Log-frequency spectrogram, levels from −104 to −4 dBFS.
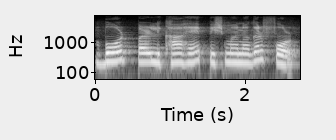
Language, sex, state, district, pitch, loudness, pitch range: Hindi, female, Arunachal Pradesh, Lower Dibang Valley, 225 Hz, -15 LUFS, 220-240 Hz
